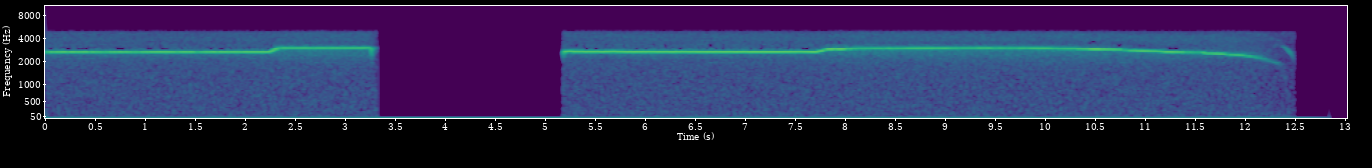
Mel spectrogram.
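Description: A steady, high, pure electronic tone over a hiss. It steps up slightly in pitch after about two seconds, breaks off for about two seconds, returns, steps up again, and slides down in pitch near the end.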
